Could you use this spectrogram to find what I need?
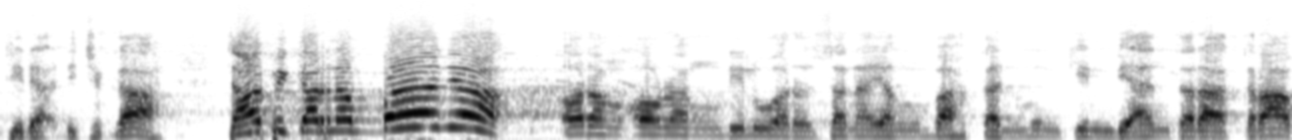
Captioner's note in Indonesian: berteriak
